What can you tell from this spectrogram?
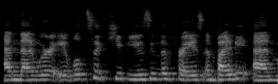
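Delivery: usual speaking voice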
